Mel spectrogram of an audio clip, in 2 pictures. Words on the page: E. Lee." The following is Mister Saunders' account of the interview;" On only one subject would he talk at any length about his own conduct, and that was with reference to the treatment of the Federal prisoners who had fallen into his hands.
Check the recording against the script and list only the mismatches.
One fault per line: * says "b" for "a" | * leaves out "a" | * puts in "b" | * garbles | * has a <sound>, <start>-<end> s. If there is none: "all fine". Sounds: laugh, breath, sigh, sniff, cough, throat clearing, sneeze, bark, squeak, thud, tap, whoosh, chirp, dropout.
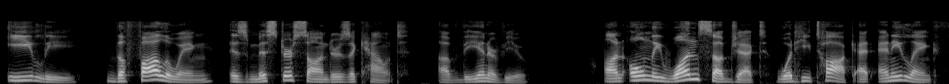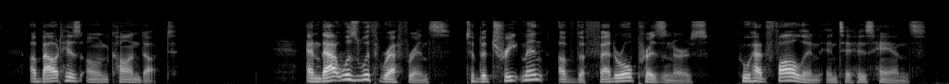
all fine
